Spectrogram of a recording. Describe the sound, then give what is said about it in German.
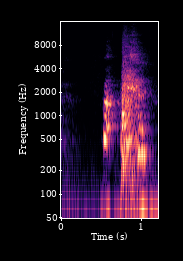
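A single sneeze: a short sharp intake at first, then a loud, bright explosive burst that trails off quickly, with no talking. “Gesundheit. Entschuldigung.”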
